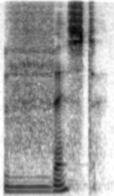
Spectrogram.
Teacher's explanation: we have our bottom lip touching our top teeth.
